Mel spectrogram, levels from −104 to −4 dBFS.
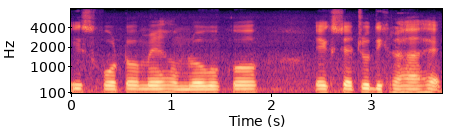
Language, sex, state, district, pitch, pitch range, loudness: Hindi, male, Assam, Kamrup Metropolitan, 120 Hz, 115-120 Hz, -15 LUFS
